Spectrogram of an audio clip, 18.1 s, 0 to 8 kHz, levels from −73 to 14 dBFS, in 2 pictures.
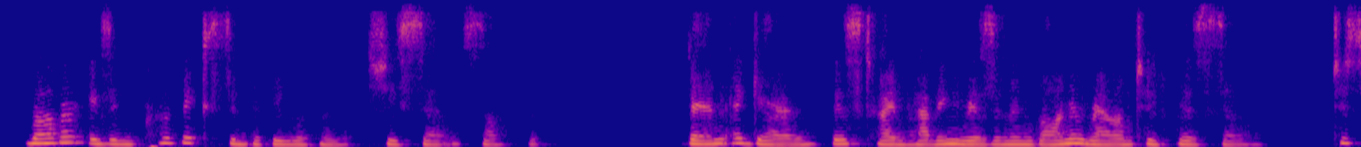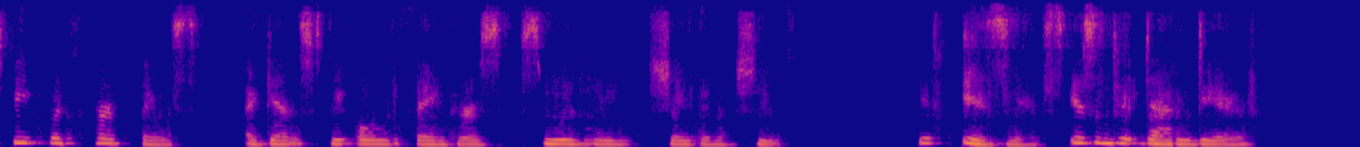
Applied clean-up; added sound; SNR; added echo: neural mask model DeepFilterNet 3.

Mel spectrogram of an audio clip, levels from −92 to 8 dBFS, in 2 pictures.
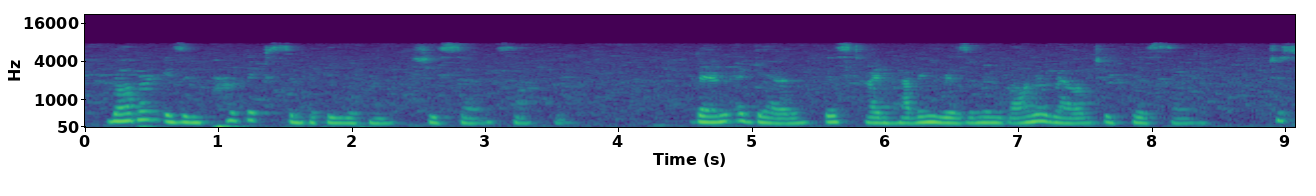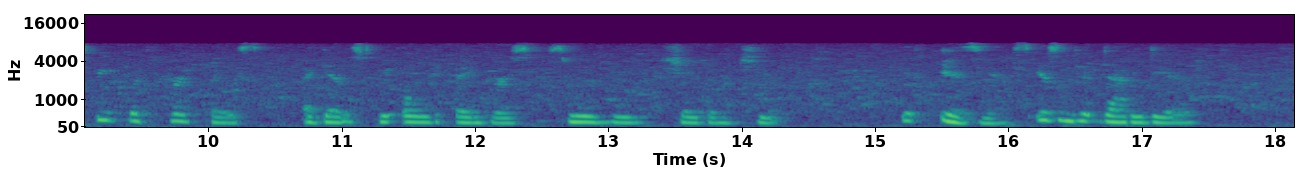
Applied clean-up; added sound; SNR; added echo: classical method WPE with log-MMSE.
